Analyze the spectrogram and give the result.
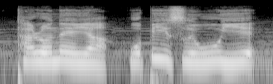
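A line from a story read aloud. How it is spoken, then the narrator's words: Sobbing, choked voice. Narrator (Chinese): 女主哭得稀里哗啦，哽咽地说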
